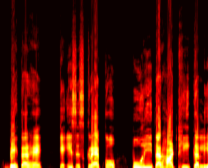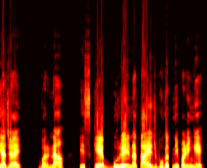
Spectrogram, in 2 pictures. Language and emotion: Urdu, angry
